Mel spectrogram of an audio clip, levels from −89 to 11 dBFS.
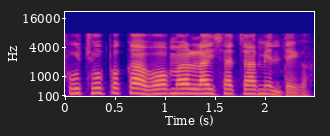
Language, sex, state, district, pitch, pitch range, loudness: Wancho, female, Arunachal Pradesh, Longding, 210 Hz, 200-220 Hz, -19 LUFS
